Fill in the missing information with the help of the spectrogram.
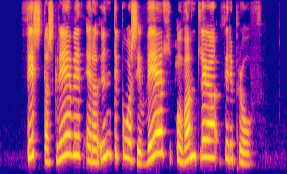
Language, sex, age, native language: Icelandic, female, 40-49, Icelandic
